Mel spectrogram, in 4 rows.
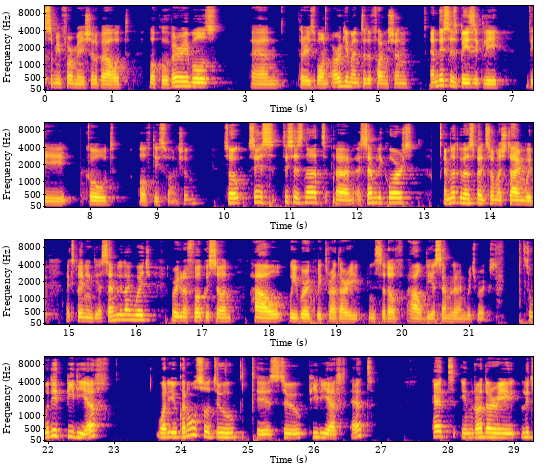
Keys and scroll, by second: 21.5-22.8 typing, 24.5 space, 25.0 shift+2.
